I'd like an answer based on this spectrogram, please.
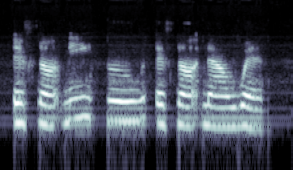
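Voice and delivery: ordinary talk, nothing marked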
